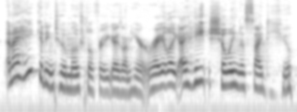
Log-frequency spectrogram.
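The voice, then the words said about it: Emotional, cracking voice with sniffles. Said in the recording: “I know you guys can hear my voice cracking and getting sniffles and stuff”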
